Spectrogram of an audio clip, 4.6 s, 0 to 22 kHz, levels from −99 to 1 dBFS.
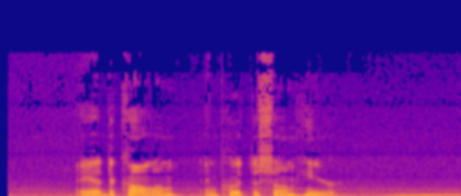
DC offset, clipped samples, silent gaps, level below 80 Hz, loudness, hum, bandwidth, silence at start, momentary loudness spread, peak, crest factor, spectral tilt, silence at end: under 0.1%; under 0.1%; none; -40 dBFS; -24 LUFS; none; 16.5 kHz; 0.1 s; 23 LU; -2 dBFS; 22 dB; -6 dB/octave; 0 s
